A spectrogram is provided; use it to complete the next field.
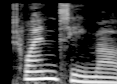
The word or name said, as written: twentymo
